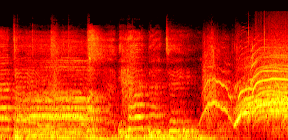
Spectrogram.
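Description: Young men sing together in close harmony through microphones.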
